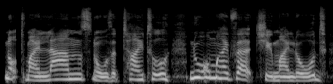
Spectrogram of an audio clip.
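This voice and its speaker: A woman voicing a proud young noblewoman who gives cold, sharp commands. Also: on the high side, animated, normal speed, no echo, studio quality, voice pushed up, natural voice. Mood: defiant.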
